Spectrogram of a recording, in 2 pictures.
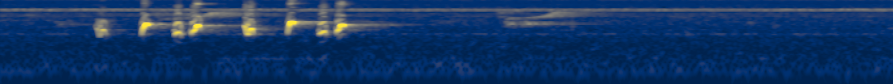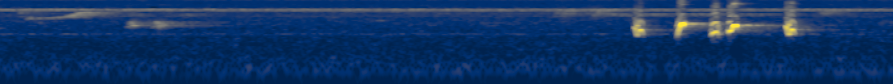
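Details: Cream-vented bulbul kept as a decoy bird, singing two bursts of quick chattering, bubbly notes about six seconds apart, with faint short whistles between them and a steady thin high whine throughout.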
